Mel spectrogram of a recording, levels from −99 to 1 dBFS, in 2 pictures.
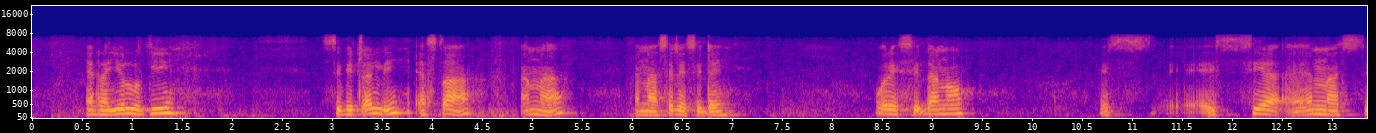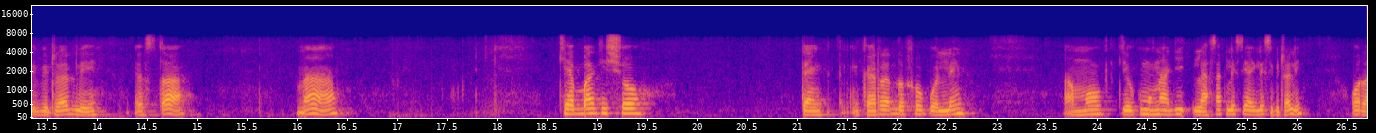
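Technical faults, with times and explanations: Throughout, AMR wideband (HD Voice) codec: the speech sounds rough and raspy with a gritty edge, and nothing is heard above 7 kHz. The codec models speech up to 6.4 kHz and fills the top with shaped noise. The roughness fits a low rate near 8.85 kbit/s.
24.39 to 26.70 s, time-stretched section: the closing stretch suddenly rushes at 1.85 times the pace, sounding rushed while the pitch stays put. Software likely squeezed this part to fit a length, dropping short slices of audio to preserve pitch.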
